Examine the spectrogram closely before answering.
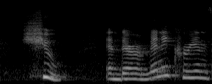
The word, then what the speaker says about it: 휴: korean so this hanza means shita and it's pronounced hu and there are many korean vocabularies that use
